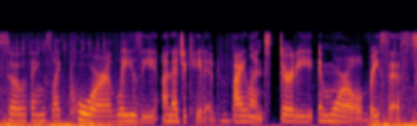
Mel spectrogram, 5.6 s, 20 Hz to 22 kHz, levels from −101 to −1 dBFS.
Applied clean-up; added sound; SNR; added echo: none; Bird; -1 dB; none.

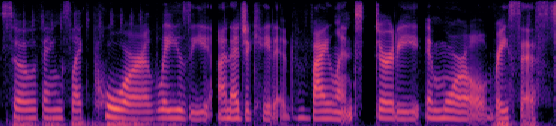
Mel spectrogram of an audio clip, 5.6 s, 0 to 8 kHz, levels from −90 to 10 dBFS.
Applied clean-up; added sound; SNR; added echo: neural mask model RNNoise.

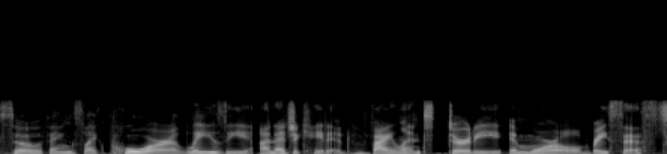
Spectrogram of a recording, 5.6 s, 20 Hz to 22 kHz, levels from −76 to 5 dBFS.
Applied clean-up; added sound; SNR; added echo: none; none; none; none.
